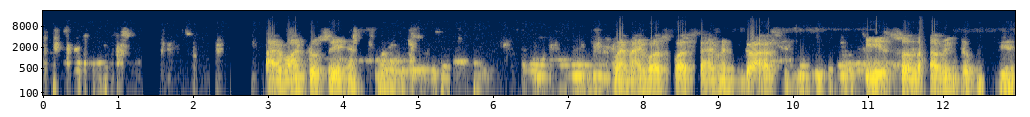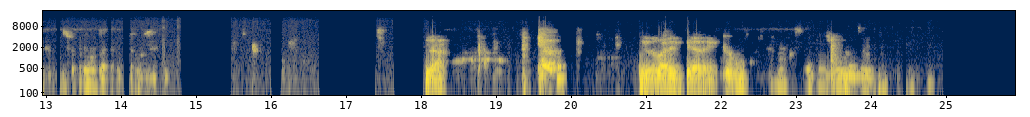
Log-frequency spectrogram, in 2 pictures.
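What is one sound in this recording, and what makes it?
An elderly man speaks calmly, heard through an online call.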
